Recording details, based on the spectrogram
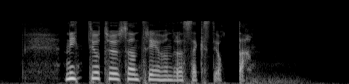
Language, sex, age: Swedish, female, 28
